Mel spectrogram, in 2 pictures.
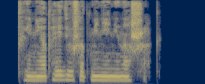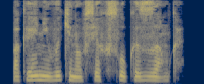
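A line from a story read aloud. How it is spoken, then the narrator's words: Stubborn growl. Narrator (Russian): упрямо рыкнул Аарон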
